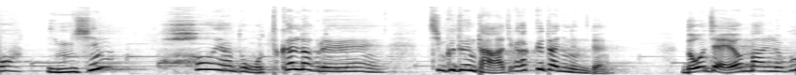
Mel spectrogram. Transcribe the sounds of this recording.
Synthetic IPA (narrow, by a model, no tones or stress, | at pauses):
ʌimɕʰin | janʌːt͈ʌ̥kʰaɭːaɡɯɾe̞ | t͡ɕʰinɡudɯɾɯntaad͡ʑiɡhak̚k͈jodaɲinɯnde̞̰ | nʌnd͡ʑeejʌnmaɦaʎːʌɡu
